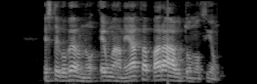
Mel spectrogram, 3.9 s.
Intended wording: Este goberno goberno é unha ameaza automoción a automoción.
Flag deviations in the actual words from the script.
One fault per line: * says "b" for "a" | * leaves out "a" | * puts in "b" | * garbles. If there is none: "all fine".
* leaves out "goberno"
* says "para" for "automoción"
